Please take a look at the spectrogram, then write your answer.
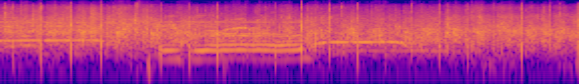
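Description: Audience applause at a film festival evening honoring an actress: a steady, dense wash of clapping from a large crowd fills the whole stretch, with a voice speaking briefly over it.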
